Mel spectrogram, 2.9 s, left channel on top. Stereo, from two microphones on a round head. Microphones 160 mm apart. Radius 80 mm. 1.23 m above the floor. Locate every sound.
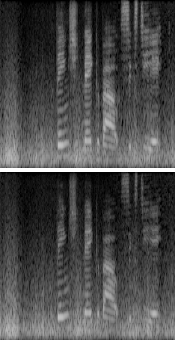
0.8 s a woman speaking: 70° left (ahead or behind); by 2.8 s 80° left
